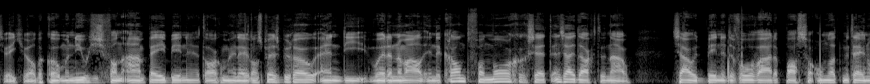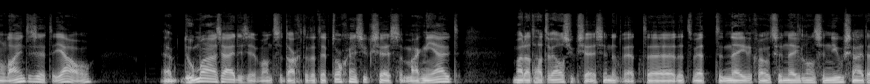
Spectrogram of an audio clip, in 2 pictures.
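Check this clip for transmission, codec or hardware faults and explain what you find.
Two loud pops: a double one at 7.28–7.44 s after "nou zou het binnen", a single one at 8.20–8.22 s before "dat meteen online te", each about 10 dB above the speech. A voltage step, likely static or a switch, thumps over continuing speech as sharp waveform spikes and thin broadband spectrogram lines.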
